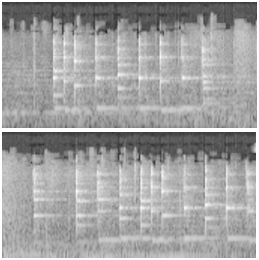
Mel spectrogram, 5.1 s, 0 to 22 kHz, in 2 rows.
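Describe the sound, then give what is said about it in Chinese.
A wife's mobile phone suddenly rings at 19:23 with a bright, repeating melodic ringtone, quick tonal notes in bursts with a brief pause midway, playing on its own without any talking. “而就在赵某一家人为儿子的迟迟没有回到家而感到担忧的时候，也就是十九点二十三分，赵某妻子的手机突然响了起来。”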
